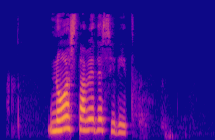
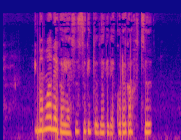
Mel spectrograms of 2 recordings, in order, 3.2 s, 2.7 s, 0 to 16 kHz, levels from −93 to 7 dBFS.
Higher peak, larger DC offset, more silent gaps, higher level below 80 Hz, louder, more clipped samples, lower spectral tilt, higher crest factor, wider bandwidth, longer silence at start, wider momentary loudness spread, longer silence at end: about the same, -2 dBFS vs -4 dBFS; neither; neither; second, -82 dBFS vs -48 dBFS; about the same, -20 LUFS vs -21 LUFS; neither; about the same, -4.5 dB/octave vs -4.5 dB/octave; about the same, 20 dB vs 18 dB; about the same, 11.5 kHz vs 11.5 kHz; first, 0.7 s vs 0.5 s; first, 17 LU vs 9 LU; first, 1.35 s vs 0.45 s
